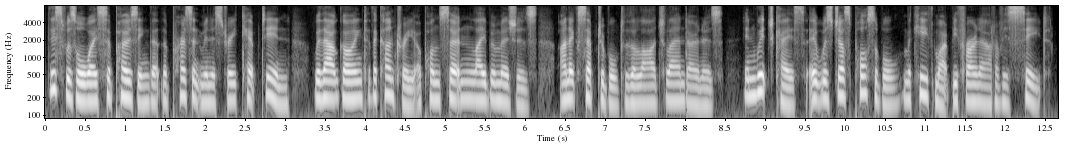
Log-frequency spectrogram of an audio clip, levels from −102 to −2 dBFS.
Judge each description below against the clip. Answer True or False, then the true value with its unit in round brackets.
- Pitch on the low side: False (180 Hz)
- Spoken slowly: False (190 wpm)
